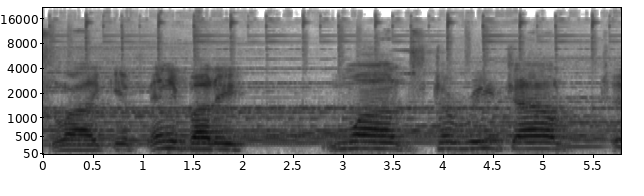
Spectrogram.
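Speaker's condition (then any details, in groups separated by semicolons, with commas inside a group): Traumatic brain injury; 39 years since injury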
